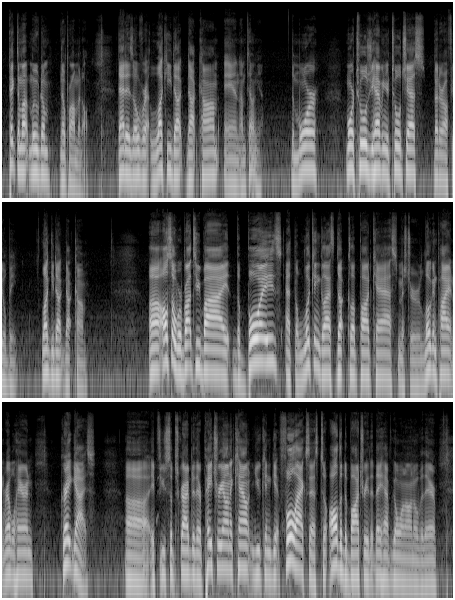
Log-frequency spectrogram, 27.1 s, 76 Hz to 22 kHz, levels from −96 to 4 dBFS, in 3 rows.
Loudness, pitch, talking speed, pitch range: -22 LUFS, 140 Hz, 180 wpm, 125-160 Hz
